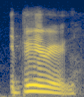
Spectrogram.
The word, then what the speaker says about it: Nibiru: will tell you that this world is called nibiru pronounce that wrong n i b i r u so i mean if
